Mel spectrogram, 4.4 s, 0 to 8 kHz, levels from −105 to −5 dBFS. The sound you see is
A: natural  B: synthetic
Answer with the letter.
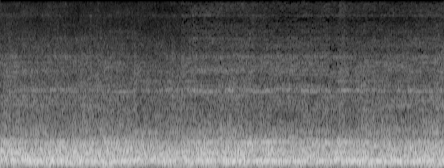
B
